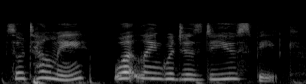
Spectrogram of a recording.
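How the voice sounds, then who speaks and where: A woman speaking slowly and clearly in a simple conversation made for English learners. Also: sits high, lo-fi sound, slight background noise. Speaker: conversation partner in English lesson.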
